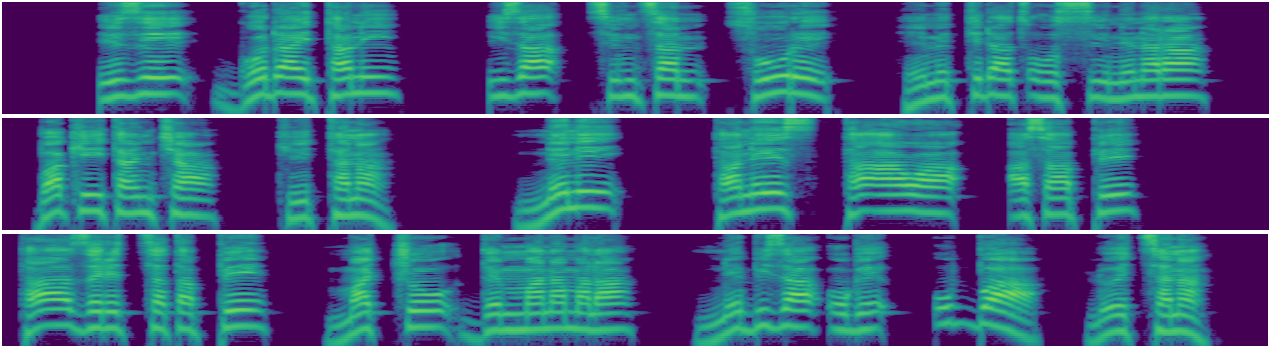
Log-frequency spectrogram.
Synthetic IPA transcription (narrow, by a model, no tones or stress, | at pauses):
ʔɪzɪɡɔd̪ɐjt̪ɐnɪ | ɪzɐsɪnt͡sːɐnsuːɾɛ | hɛmɛt̪ːɪd̪ɐt͡sʼo̞ːsːɪnɛnɐɾɐ | bɐkiːt̪ɐnt͡ʃːɐ | kiːt̪ːɐnɐ | nɛnɪ | t̪ɐne̞ːst̪ɐaːwaː | ɐsaːpːɛ | t̪ɐːzɛɾɛt͡sːɐt̪ɐpːɛ | mɐt͡ʃːɔd̪ɛmːɐnɐmɐlɐ | nɛbɪzɐʔɔɡɛ | ʊbːaː | lɔʔɛt͡sːɐnɐ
